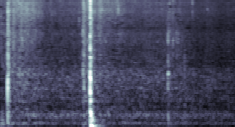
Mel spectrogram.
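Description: Honeybees buzzing steadily around an open wooden hive, with a single sharp knock a little under a second in as the comb frames are worked with a hive tool.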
